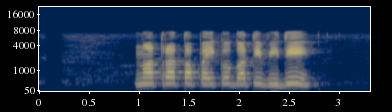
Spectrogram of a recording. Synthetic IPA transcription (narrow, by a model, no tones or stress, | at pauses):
nʌt̪rʌt̪ʌpaĩkoɡʌt̪ibʱid̪ʱi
